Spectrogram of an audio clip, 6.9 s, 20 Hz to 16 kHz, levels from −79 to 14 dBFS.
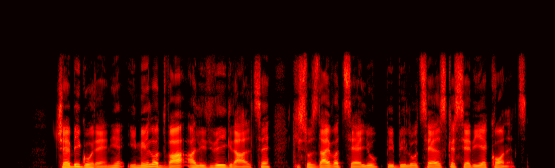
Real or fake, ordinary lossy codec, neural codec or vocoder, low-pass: real; none; none; 10.8 kHz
